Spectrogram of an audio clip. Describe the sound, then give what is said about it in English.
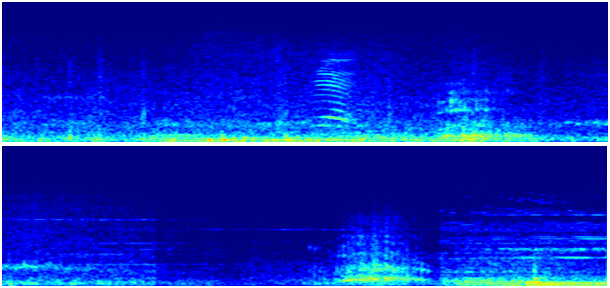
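Howling wind of a sudden spring blizzard roars steadily throughout, a loud, dense rush that dips briefly near the end, with a couple of deep animal bellows rising over it. “Even in spring, winds chill to the bone.”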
